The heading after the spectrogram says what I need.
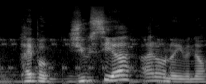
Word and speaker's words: hypogeusia: Pronounce. Hypogeusia. Like goose.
